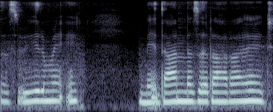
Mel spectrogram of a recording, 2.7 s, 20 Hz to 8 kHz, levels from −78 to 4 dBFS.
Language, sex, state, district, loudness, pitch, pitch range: Hindi, female, Bihar, Kishanganj, -13 LUFS, 215 Hz, 210-225 Hz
